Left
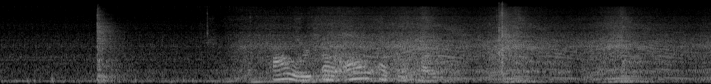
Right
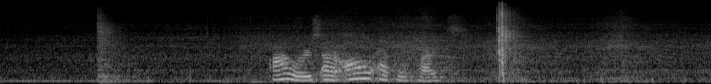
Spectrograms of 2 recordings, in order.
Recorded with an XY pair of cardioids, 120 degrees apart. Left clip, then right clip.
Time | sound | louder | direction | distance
1.0 | a microwave | left 4 dB | 55° left | 2 m
2.7 | a woman speaking | right 3 dB | 20° right | 0.6 m
5.0 | a crack | right 4 dB | 50° right | 0.8 m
